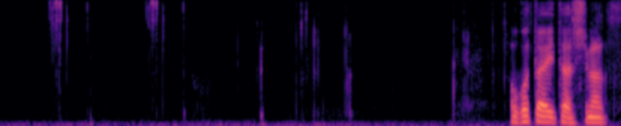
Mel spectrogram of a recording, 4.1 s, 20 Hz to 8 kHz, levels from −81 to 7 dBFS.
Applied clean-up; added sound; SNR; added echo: neural diffusion model UNIVERSE++.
